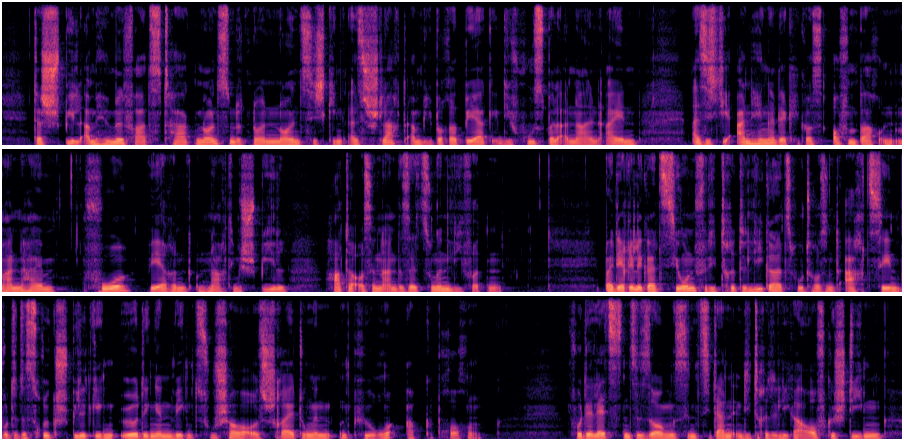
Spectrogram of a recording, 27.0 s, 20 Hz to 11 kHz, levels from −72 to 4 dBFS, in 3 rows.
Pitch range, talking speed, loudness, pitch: 120-150 Hz, 140 wpm, -20 LUFS, 135 Hz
